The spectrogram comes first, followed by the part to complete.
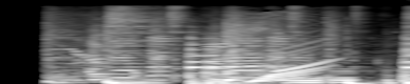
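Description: Playful intro jingle for an animated logo: music that starts a moment in, with a springy upward-sliding 'boing' tone about a second in.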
